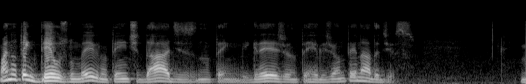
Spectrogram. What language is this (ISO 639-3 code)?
por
